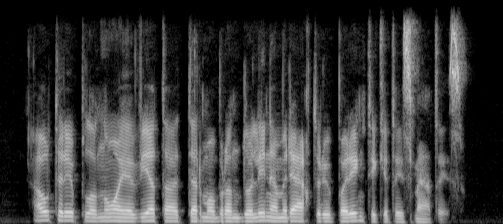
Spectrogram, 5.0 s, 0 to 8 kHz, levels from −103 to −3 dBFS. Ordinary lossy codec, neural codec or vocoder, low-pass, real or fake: Opus, 64 kbps; none; 7.2 kHz; real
